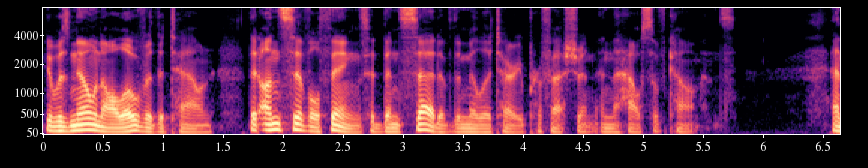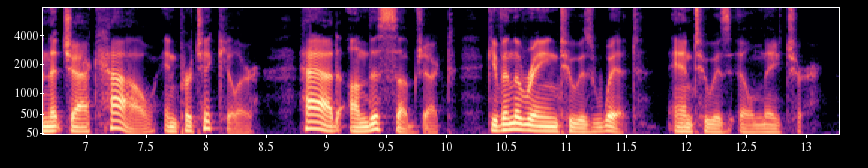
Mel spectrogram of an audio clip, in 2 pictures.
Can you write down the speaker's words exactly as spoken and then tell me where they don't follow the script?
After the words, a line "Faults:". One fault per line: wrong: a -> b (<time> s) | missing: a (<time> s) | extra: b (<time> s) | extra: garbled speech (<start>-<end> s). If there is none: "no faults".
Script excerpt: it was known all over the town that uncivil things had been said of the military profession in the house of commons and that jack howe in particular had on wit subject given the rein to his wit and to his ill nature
it was known all over the town that uncivil things had been said of the military profession in the house of commons and that jack howe in particular had on this subject given the rein to his wit and to his ill nature
Faults:
wrong: wit -> this (9.4 s)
